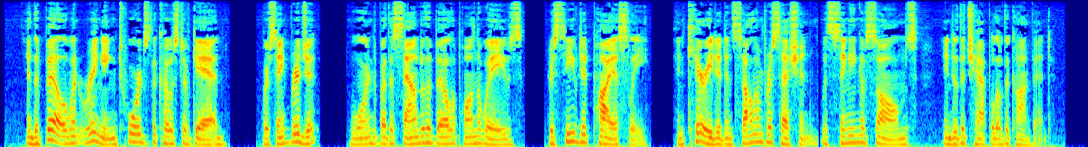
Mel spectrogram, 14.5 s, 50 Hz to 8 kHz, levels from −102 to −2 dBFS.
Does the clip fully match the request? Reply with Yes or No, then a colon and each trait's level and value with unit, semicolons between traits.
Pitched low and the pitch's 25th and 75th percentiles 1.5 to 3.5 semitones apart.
No: low, 125 Hz; average, 3.9 semitones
